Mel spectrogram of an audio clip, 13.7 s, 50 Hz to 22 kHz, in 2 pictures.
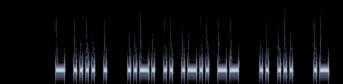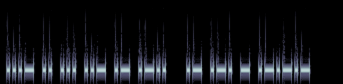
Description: Morse code, heard as a keyed tone, about 21 wpm, 700 Hz. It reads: THE FILM IS A VISUAL ART.
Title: Sentences from Top 1000 Words - Review Part 6 - 20wpm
